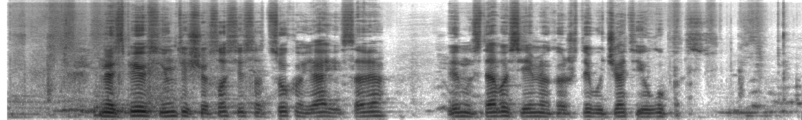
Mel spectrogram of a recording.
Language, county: Lithuanian, Kaunas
